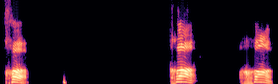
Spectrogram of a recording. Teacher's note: நாவின் கடைசி பகுதியை மட்டும் சற்று உயர்த்தி குரலை லேசான காரலின் போதில் உள்ள கரகரப்புடன் முன் தொண்டையில் வெளிப்படுத்த வேண்டும் உதாரணம் தொண்டையில் உள்ள எச்சிலை காருவதை போன்று ஹா ஹா ஹா அடுத்த எழுத்து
